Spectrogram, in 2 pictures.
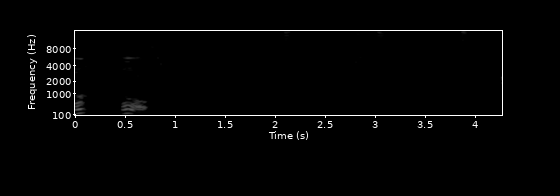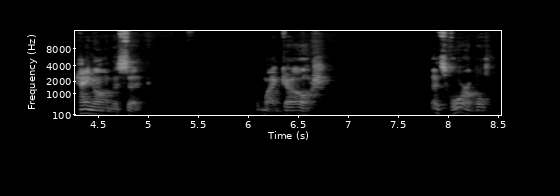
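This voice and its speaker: A man voicing an excitable, folksy, bumbling buzzard who hosts a children's show, rambling and repeating himself as he chats. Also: mid-range voice, measured pace, echoey room. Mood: flustered. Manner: folksy, repetitive, easily flustered, giggly exclamations. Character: excitable, folksy, bumbling old farm buzzard puppet host.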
